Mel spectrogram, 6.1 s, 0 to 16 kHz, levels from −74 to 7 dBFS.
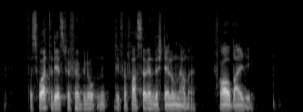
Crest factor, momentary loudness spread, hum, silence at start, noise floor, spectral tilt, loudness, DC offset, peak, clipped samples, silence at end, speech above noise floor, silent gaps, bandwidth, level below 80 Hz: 20 dB; 19 LU; none; 0.6 s; -74 dBFS; -6 dB/octave; -24 LUFS; under 0.1%; -4 dBFS; under 0.1%; 1.1 s; 50 dB; none; 11.5 kHz; -54 dBFS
